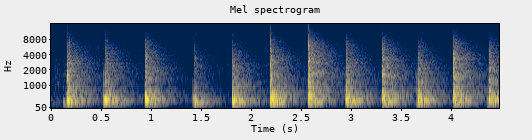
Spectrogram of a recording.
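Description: Rubber mallet striking a tapping block against the edge of a laminate floor plank, knocking the plank's joint shut. About ten even blows at two to three a second.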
